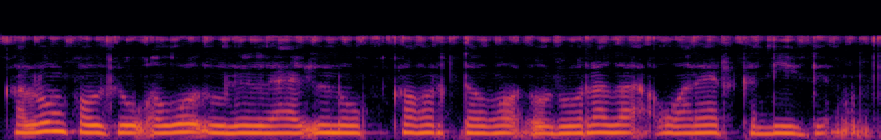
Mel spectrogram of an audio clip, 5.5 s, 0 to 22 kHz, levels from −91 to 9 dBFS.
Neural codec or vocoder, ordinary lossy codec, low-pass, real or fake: codec, 16 kHz, 4.8 kbps, FACodec; none; none; fake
